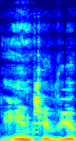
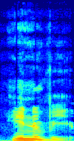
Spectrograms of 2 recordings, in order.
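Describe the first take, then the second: First: The T is clearly pronounced. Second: The T is left silent.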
